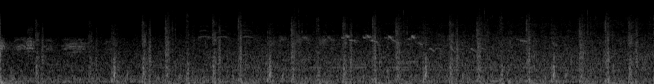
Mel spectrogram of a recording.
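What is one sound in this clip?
Footsteps run quickly over ground and stone steps.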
